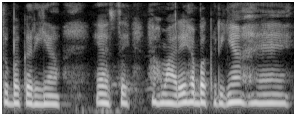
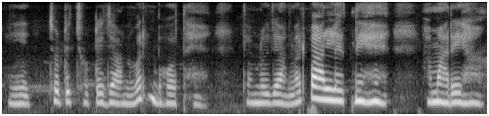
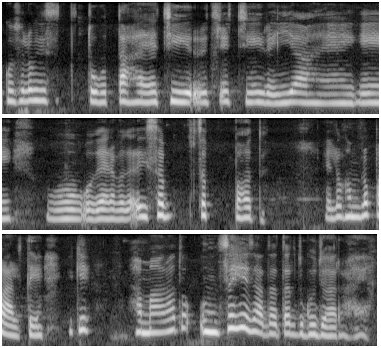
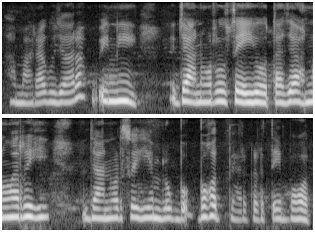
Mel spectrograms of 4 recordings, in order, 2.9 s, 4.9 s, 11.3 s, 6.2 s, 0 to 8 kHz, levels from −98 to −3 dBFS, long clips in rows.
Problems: none marked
